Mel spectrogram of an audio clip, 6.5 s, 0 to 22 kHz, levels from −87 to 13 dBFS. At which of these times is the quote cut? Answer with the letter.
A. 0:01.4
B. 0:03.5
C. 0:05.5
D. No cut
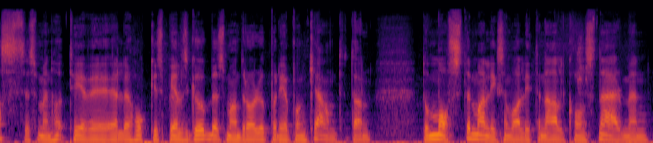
D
